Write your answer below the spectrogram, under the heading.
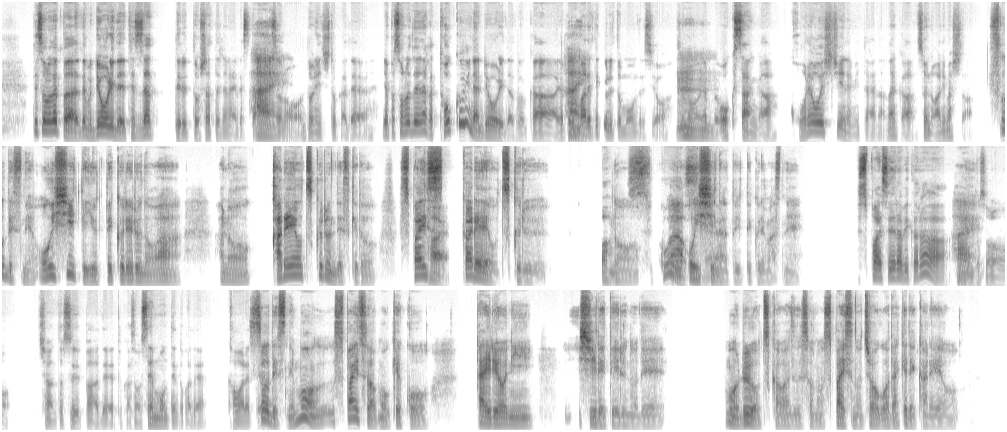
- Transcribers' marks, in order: none
- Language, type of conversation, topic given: Japanese, podcast, 家事の分担はどうやって決めていますか？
